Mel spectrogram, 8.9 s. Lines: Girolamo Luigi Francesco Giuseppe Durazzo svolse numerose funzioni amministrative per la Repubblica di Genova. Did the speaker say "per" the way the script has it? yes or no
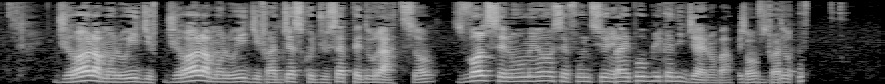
no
